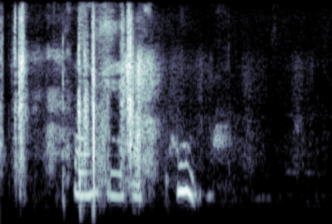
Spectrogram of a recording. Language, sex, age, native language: Icelandic, female, 8, Icelandic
